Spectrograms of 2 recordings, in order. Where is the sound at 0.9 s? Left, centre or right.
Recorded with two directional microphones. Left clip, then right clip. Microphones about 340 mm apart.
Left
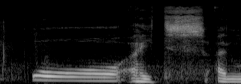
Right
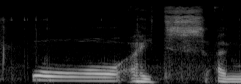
Centre.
